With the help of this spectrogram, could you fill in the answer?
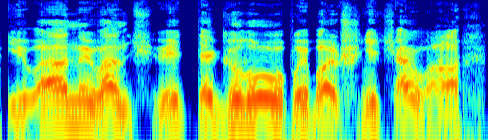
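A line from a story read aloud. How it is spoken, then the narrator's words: Loud statement. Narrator (Russian): громко сказал Григорий Григорьевич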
